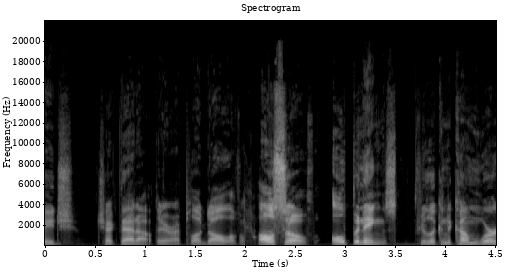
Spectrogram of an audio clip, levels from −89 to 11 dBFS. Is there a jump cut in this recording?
yes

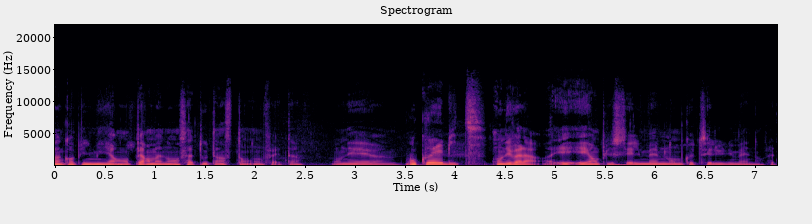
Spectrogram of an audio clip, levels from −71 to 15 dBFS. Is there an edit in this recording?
no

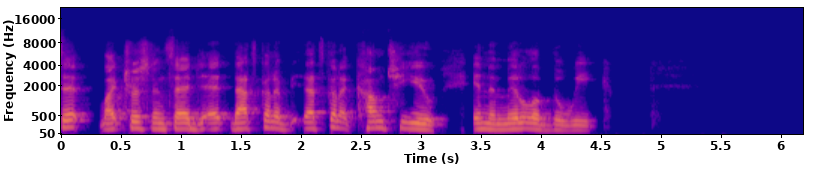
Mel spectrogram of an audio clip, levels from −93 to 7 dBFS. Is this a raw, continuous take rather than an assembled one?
yes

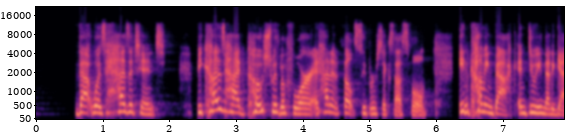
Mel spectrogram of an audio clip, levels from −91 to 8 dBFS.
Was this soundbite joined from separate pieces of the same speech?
yes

